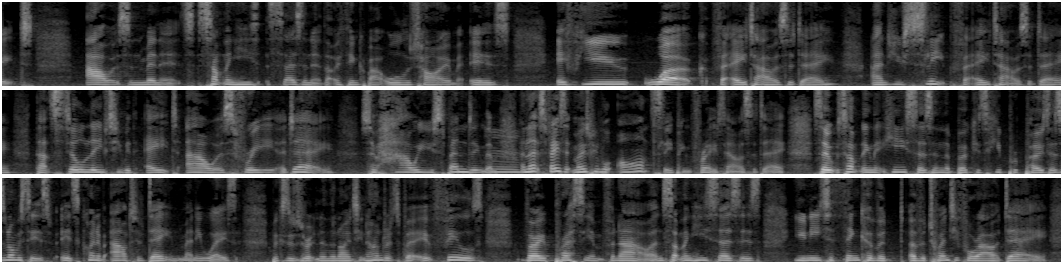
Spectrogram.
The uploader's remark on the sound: We’re live from Pandora jewellery’s flagship store in London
